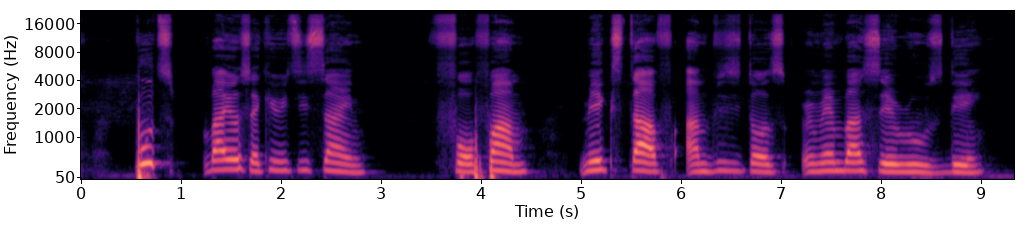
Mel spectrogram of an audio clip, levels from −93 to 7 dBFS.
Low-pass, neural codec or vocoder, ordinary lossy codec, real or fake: none; none; none; real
